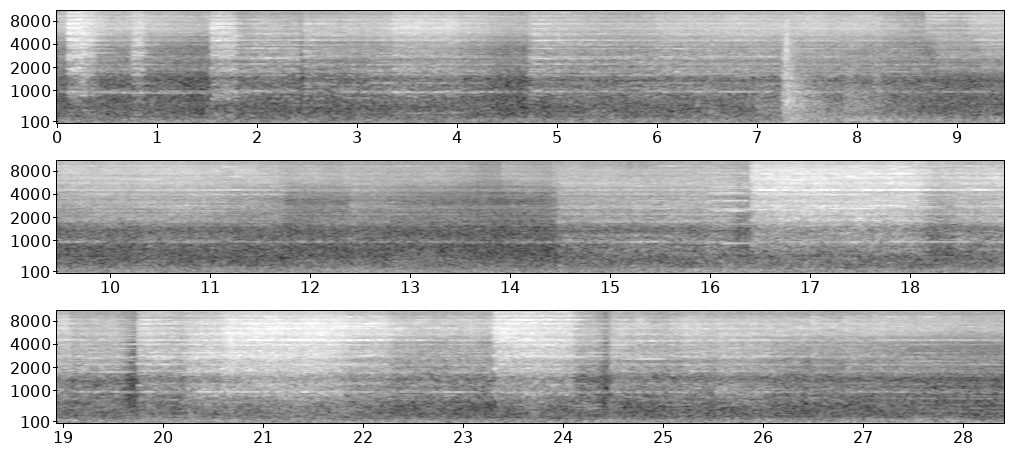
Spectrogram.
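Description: Loaded freight cars rolling past on a curve: a steady rumble of steel wheels on rail, with high-pitched wheel squeal that comes and goes and is loudest in the second half. A single sharp clank comes about seven seconds in.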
